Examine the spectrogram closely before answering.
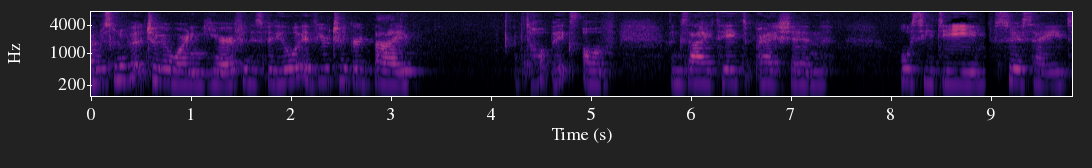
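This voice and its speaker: Against noticeable background noise, a woman with a medium pitch talks at a moderate pace in a monotone with flat intonation. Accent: British. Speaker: vlogger. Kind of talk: personal testimony vlog. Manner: halting.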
